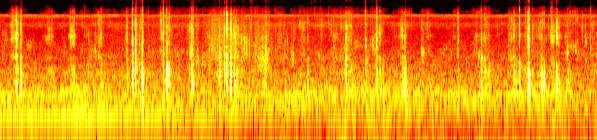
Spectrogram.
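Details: Close-up chewing by wild raccoons as they eat: crisp crunches and wet clicks come every fraction of a second, loudest in a burst near the middle, over faint background hum.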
